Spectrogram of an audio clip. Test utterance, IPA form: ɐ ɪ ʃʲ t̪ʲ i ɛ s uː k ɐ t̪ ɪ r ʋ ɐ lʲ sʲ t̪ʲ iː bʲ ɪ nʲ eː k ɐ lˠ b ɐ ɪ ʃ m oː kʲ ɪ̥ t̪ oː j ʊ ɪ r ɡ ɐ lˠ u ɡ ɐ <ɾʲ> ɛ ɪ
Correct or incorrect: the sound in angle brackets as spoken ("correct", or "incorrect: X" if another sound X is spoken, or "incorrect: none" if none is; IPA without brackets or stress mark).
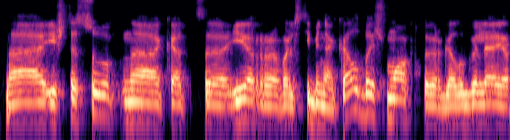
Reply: incorrect: lʲ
